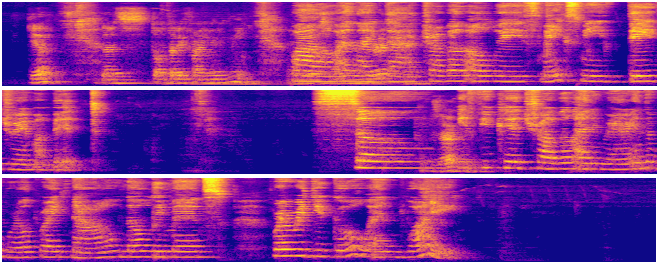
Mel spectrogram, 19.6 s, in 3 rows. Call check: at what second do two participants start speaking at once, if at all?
3 s

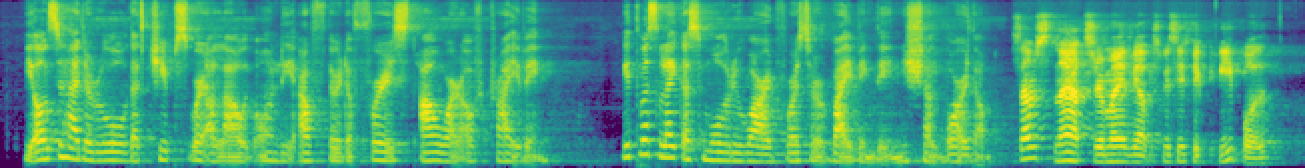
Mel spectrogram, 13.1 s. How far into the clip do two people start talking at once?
none

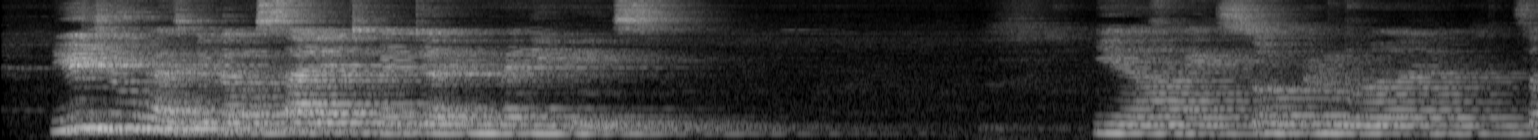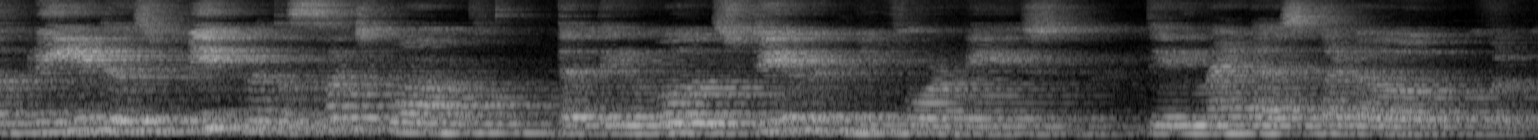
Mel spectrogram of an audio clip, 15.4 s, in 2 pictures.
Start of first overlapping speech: none

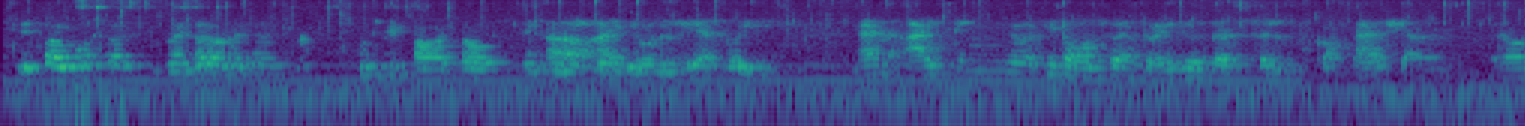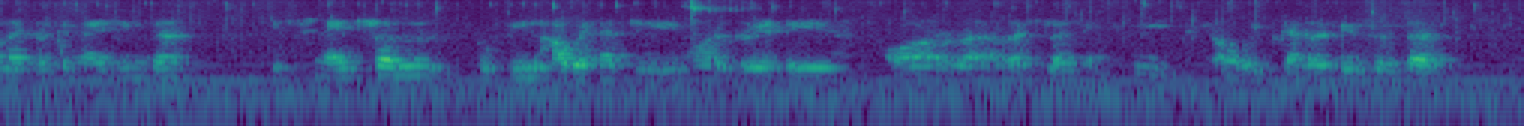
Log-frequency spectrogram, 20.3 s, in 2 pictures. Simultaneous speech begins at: 4 s

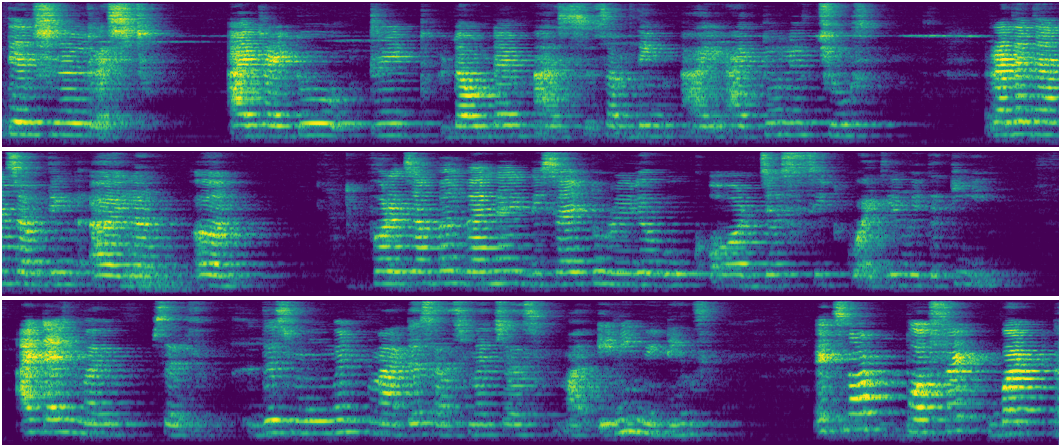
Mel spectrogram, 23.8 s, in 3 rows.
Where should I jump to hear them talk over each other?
none

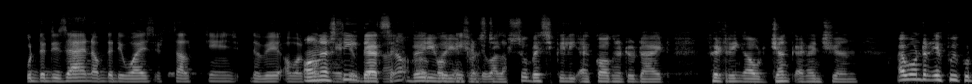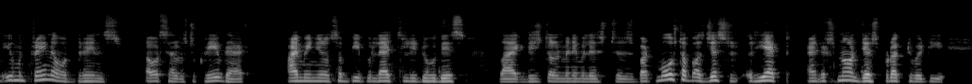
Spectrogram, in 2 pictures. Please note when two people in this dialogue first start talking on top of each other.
3 s

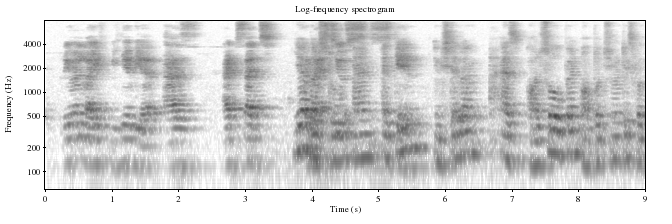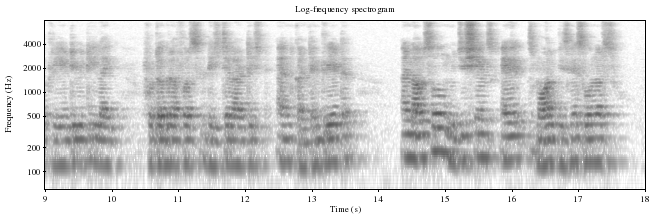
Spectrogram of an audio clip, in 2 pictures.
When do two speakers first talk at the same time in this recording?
4 s

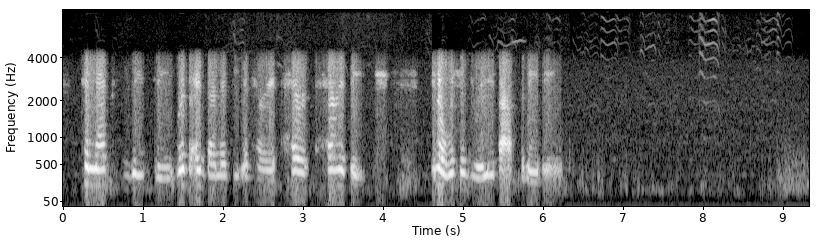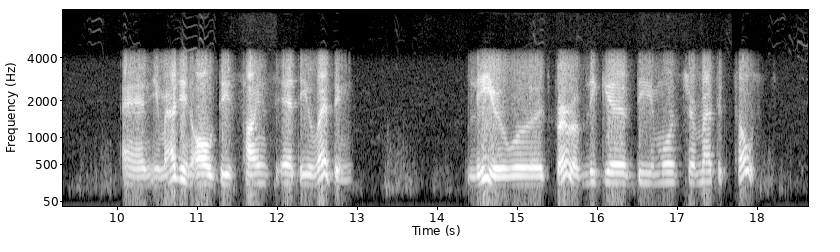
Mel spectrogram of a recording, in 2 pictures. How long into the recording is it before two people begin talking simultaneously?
none

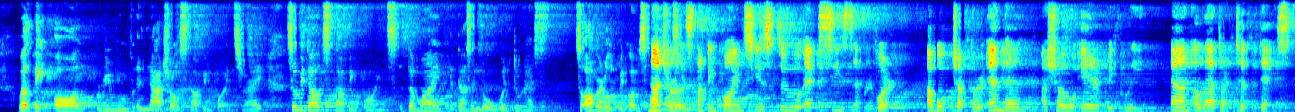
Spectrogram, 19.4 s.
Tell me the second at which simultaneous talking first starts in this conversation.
10 s

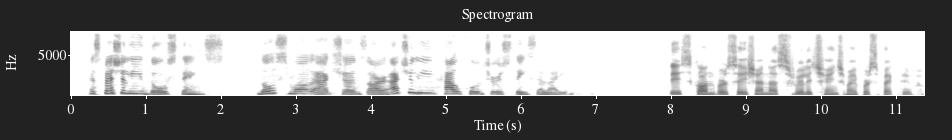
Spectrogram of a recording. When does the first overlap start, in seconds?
none

